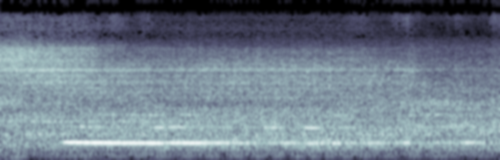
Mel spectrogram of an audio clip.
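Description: International rolloff truck's turbocharged diesel engine running hard while its rear tandem wheels spin in the soft pasture, stuck. A steady high turbo whistle sounds over the engine and fades out about five seconds in.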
